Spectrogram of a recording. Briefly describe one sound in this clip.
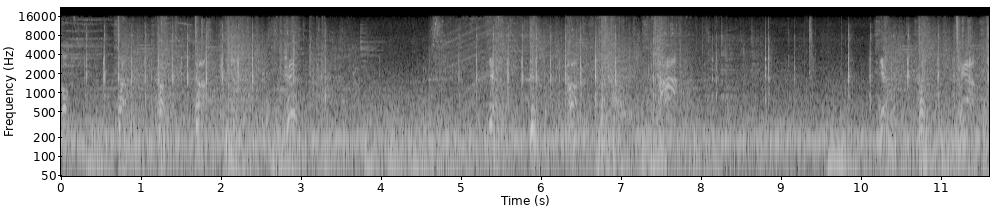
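A sword swishes and clangs in combat.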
